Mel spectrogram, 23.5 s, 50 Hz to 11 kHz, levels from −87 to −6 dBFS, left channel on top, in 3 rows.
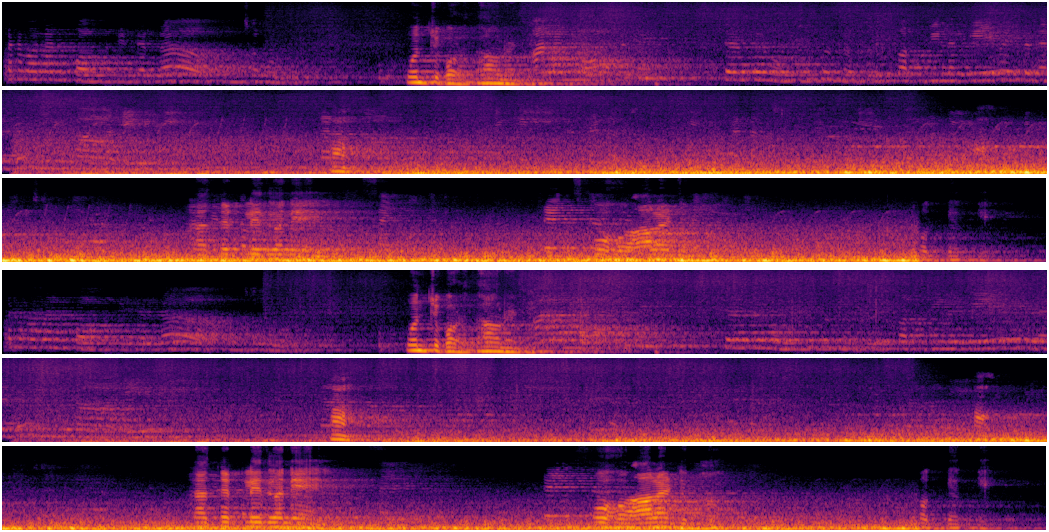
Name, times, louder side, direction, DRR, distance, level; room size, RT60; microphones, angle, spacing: voice 1, 0.0-2.1 3.9-4.9 5.2-9.2 10.1-16.5 17.0-18.2 18.5-19.0 19.7-21.4, left 1 dB, 45° left, -2 dB, 2.9 m, -46 dB
sound 1, 1.9-14.7, right 3 dB, 50° right, 2.1 m, -52 dB
voice 2, 3.0-3.9 10.3-10.5 15.1-15.3 17.1-18.1 20.1-21.1 22.5-23.1, right 2 dB, 30° right, 9 dB, 0.6 m, -30 dB
sound 2, 7.9-22.6, left 5 dB, 70° left, 0.4 m, -26 dB
13.5 x 9.9 x 8.2 m, 2.8 s
head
